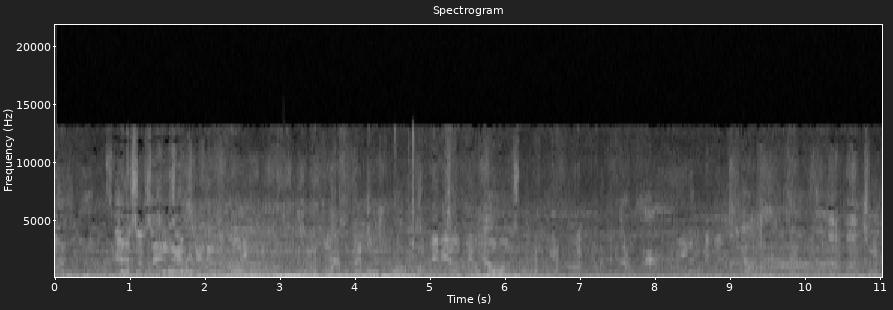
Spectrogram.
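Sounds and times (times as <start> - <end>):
race car engines running: 0.0 - 11.0.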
